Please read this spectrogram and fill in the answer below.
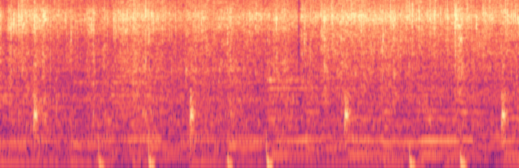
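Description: Negi-yaki sizzling on an electric hot-plate griddle, with spatulas tapping and scraping against the pan a dozen or so times at an uneven pace as the pancake is cut.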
